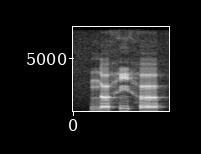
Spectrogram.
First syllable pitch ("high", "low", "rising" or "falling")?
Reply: low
